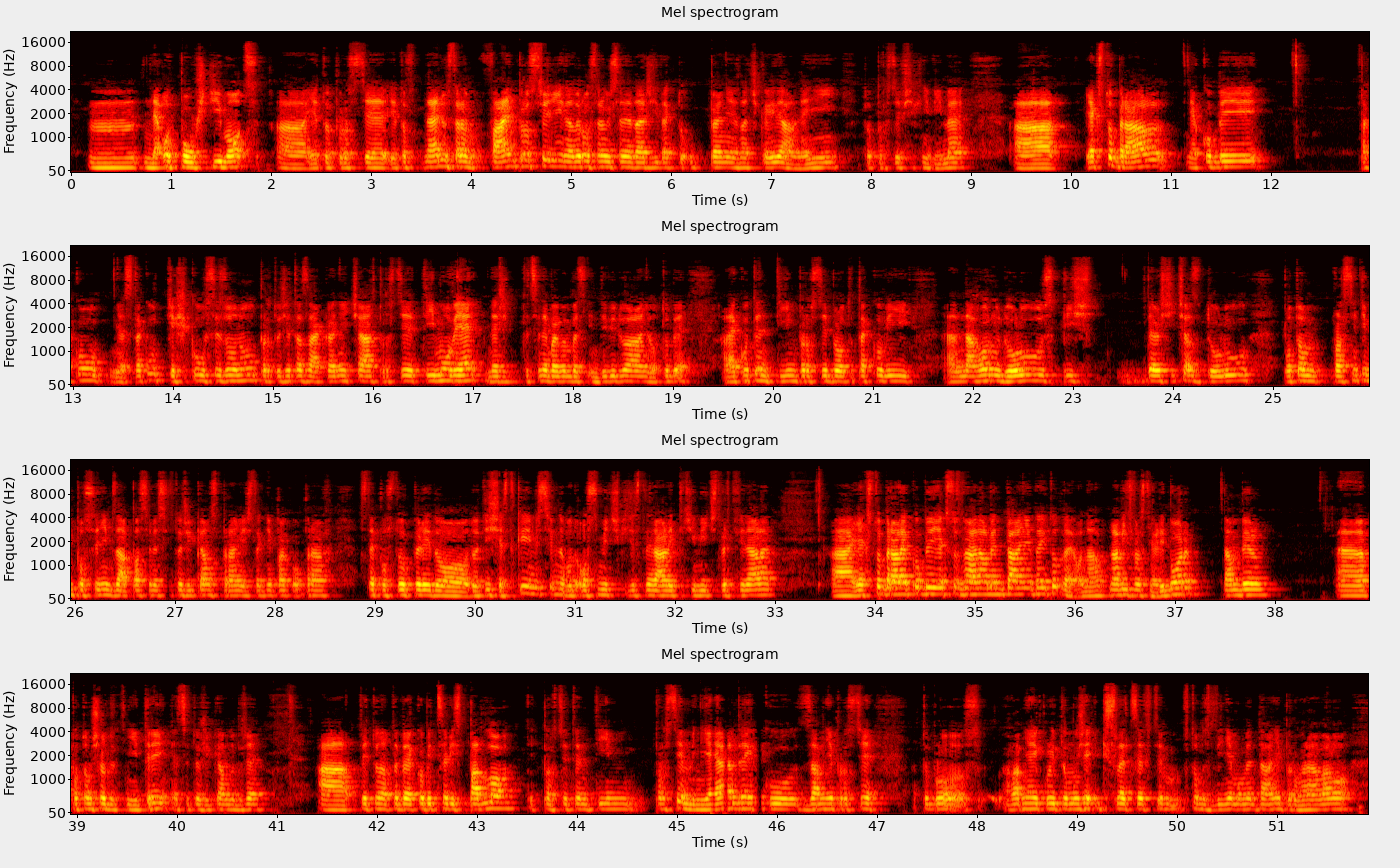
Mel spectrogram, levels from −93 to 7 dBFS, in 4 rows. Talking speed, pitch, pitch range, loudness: 185 wpm, 150 Hz, 145-155 Hz, -30 LUFS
